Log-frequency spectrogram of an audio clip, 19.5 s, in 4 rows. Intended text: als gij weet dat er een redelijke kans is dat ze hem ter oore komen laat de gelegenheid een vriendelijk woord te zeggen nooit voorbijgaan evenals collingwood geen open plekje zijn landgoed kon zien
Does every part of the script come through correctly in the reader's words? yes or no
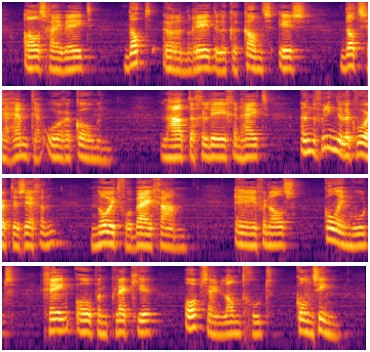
no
